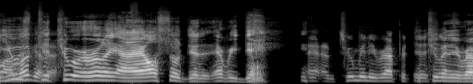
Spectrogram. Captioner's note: chuckles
